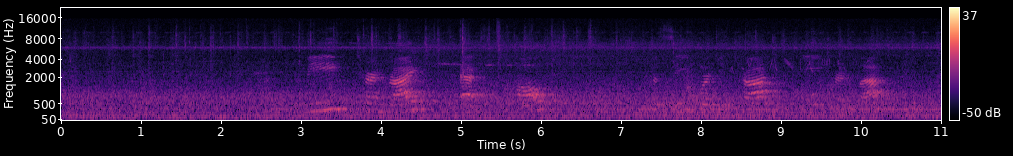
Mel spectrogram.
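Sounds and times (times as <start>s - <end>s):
horse hoofbeats on sand: 0.0s - 11.0s.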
